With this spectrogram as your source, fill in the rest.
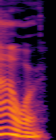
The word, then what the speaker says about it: hour: in uniform and University and we say an hour DH is silent not a hour fill in the blanks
